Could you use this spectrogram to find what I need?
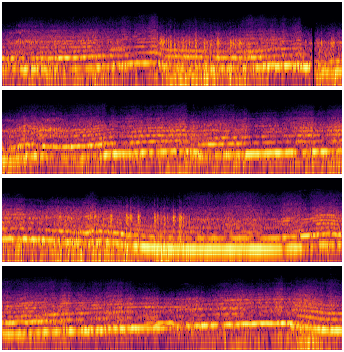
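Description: A race car engine roars and revs up and down through the gears.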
